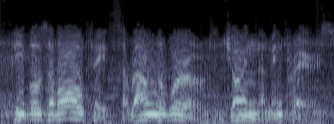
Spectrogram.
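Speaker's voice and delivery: ordinary talk, nothing marked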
